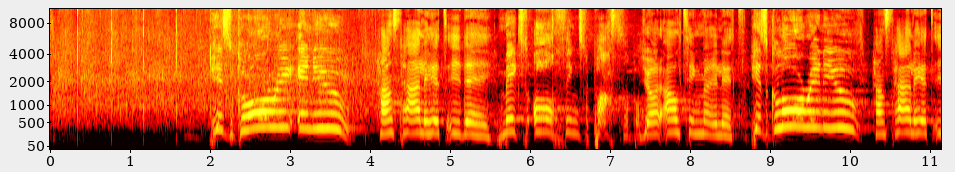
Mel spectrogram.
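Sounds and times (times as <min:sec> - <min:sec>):
audience applause: 0:00.0 - 0:04.1
speech: 0:02.0 - 0:11.1.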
